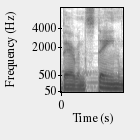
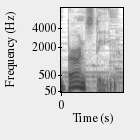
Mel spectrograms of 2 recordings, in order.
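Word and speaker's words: Berenstain: and instead called him Bernstein. Thirdly, the son of the creators has said that barely anyone pronounced it correctly when he was growing up and he was most frequently called Baronstein or Bernstein.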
